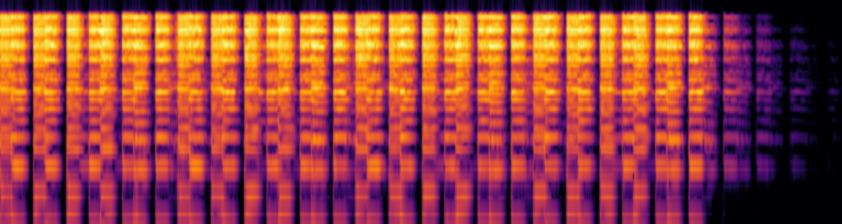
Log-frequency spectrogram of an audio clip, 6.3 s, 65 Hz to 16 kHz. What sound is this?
28 ca dnb layers
These are 175 bpm synth layers background music could be brought forward in your mix and used as a synth lead could be used with drum and bass.
fx, background, lead, bass, layer, samples, drum, synth, layers, sample, multi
